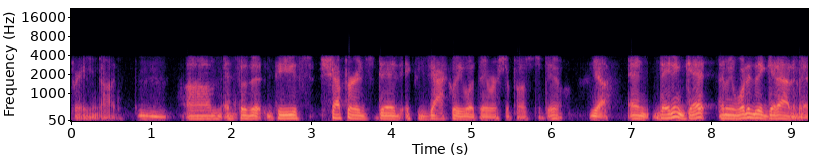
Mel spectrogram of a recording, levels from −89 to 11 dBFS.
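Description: Tandem speech coding throughout this speech clip: AMR-NB output was coded again as GSM full rate, each coder degrading the last, leaving it rough, warbly and muffled, with nothing above 3.8 kHz.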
